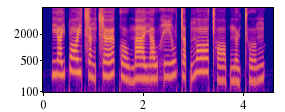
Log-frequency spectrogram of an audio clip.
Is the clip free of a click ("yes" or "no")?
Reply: yes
